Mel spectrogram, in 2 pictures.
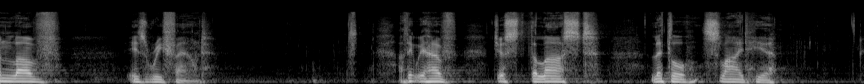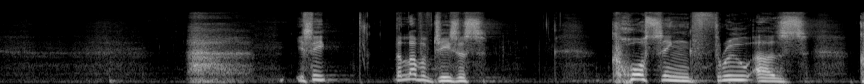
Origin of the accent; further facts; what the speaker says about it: England, United Kingdom; I'm English.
